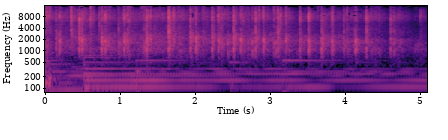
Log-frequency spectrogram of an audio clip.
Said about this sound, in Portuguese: Se você me entende até aqui, você pode aplaudir ao nome do Senhor.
